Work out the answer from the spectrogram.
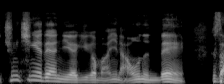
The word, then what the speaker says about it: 충칭: 요게 한자 발음이고 요게 중국식 발음입니다. 중국 발음이고. 근데 옛날에는 중경이라는 표현도 많이 썼는데 지금은 충칭이라는 중국식 발음 표현을 좀 더 많이 쓰는 것 같아요. 그래서 이때는 충칭 임시정부 이렇게 보시면 될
